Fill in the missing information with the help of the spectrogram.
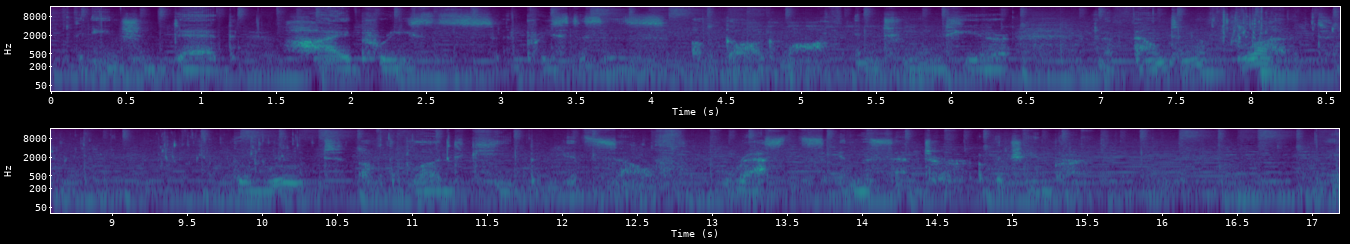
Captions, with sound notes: of the ancient dead high priests and priestesses of Gogmoth entombed here in the fountain of blood. (splashing) The root of the Bloodkeep itself rests in the center of the chamber.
